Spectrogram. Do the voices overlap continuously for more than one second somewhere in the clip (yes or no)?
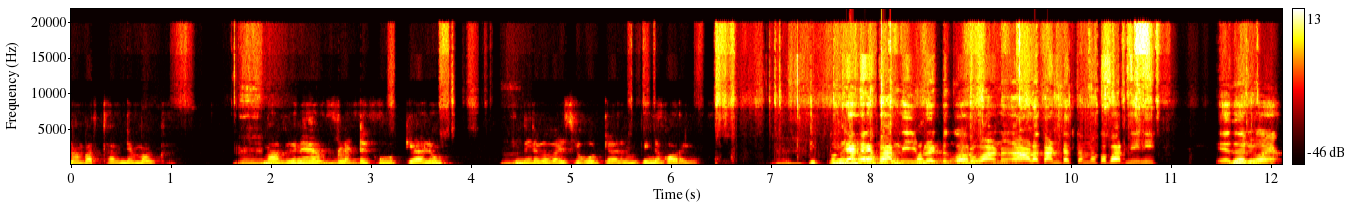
yes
